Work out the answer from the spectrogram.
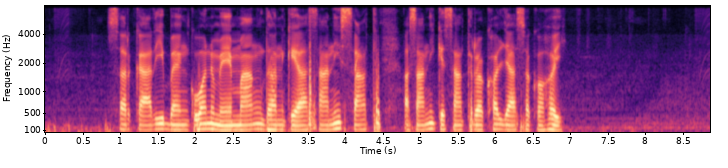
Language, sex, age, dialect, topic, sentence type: Magahi, female, 25-30, Western, banking, statement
